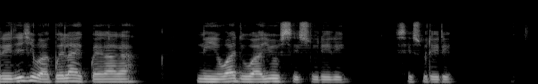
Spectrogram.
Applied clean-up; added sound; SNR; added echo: neural mask model DeepFilterNet 3.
